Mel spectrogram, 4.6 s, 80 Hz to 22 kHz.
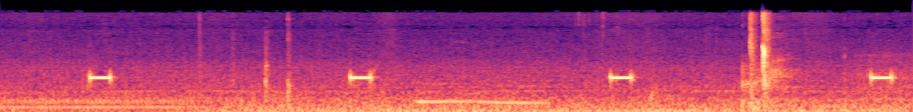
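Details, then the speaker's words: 2006 Citroen C3 petrol, replacement radio from another car not coded to this car's VIN: short single beeps about every 1.3 seconds in a quiet cabin, radio security lockout. "So the reason, guys, this beep happens and the way the sort of security system works on these radios, for you guys that doesn't know, let me show you."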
